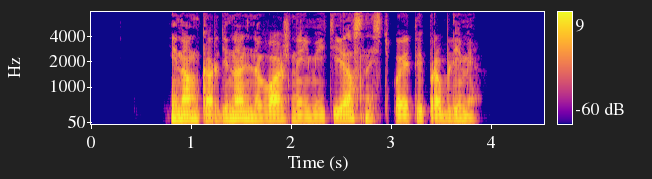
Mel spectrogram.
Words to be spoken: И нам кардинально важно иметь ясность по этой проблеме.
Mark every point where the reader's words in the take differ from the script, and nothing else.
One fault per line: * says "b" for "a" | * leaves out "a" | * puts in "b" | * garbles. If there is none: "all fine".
all fine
